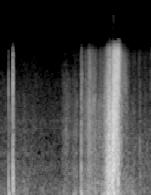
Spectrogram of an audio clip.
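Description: Fingers rub and knock against the recording phone close up.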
